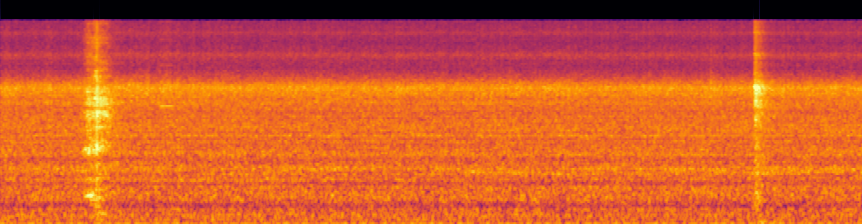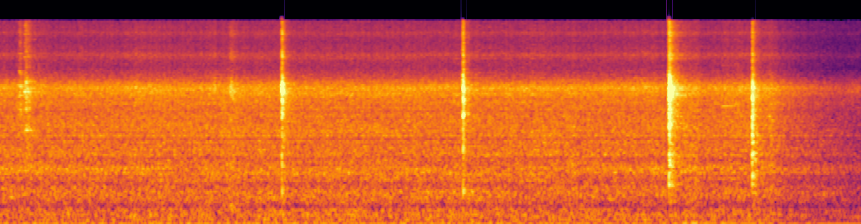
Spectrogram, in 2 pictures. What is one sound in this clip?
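Thick sauce bubbles and pops gently in a pot.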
